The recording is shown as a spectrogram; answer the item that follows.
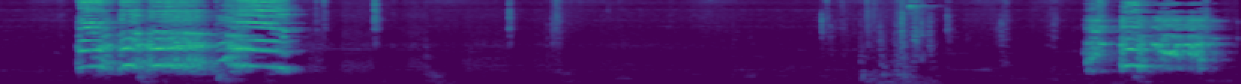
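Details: Rooster crowing before dawn on a cool morning: a loud, harsh, multi-part crow lasting about one and a half seconds, then near silence with a faint low rumble, and a second crow beginning near the end.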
